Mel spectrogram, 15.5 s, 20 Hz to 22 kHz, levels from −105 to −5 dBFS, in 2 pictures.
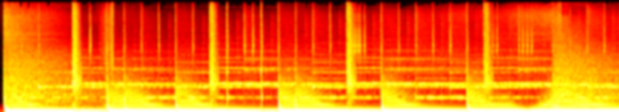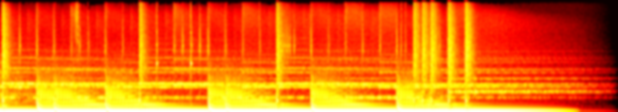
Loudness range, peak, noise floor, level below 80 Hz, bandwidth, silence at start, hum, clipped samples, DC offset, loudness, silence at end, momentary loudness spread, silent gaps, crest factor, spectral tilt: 1 LU; 0 dBFS; -47 dBFS; -8 dBFS; 19 kHz; 0.05 s; none; under 0.1%; under 0.1%; -10 LUFS; 0.6 s; 4 LU; none; 6 dB; -5.5 dB/octave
